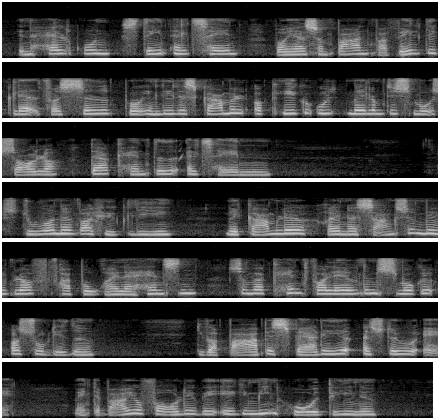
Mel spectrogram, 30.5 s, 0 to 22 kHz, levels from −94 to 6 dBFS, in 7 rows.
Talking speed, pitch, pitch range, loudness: 120 wpm, 205 Hz, 185-225 Hz, -22 LUFS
